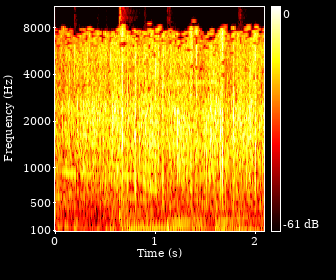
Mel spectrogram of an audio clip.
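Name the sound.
applause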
